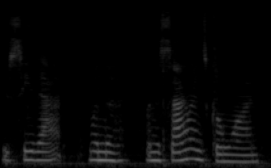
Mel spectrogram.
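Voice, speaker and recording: A woman's voice: medium pitch, steady tone, moderate pace, creaky, darkish tone, a little hiss or hum. A woman fire inspector reading a storybook aloud to children, expressively, with casual asides and questions to her young listeners.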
